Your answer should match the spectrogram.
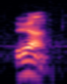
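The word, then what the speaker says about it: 仁: Although when we Romanize this word in English, we spell it J-E-N, it's pronounced Yuan. Sort of like rolling an R, or rather saying R but not rolling it.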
